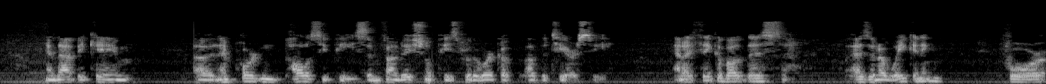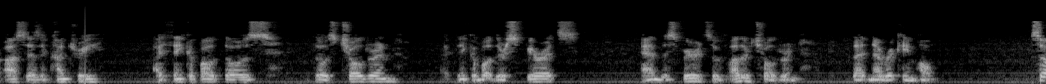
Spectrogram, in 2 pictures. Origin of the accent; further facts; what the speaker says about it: Six Nations of the Grand River, Ontario, Canada; I'm from the Bear Clan. I'm Mohawk and Ojibwe, and I'm a resident and member here at Six Nations of the Grand River near Brantford, Ontario.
